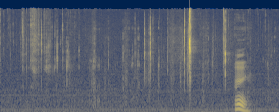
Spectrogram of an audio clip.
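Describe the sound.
Crisp crunching of a bite into a taco with vegan ground filling, salsa, cilantro lime crema, fresh jalapeno and cilantro. A short burst of crunch and chewing comes near the end over a low steady background murmur.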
